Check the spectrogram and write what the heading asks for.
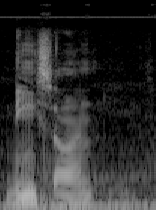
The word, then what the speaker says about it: Nissan: The engine's a Nissan. That's how we pronounce it.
